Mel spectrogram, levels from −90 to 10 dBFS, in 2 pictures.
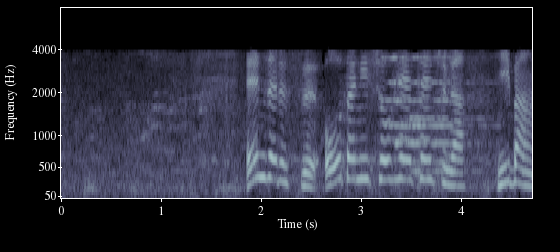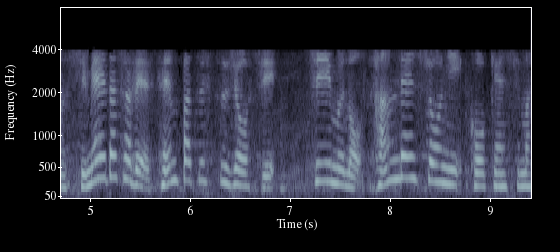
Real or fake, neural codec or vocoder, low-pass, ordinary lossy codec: real; none; 7.2 kHz; AAC, 16 kbps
